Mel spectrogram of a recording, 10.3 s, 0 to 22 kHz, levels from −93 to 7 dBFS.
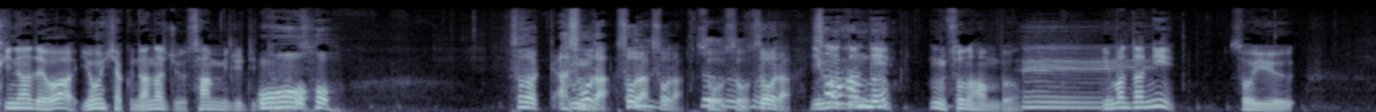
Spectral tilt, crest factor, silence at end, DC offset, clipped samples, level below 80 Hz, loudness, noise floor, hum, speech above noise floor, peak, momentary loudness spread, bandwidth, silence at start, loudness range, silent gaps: -5 dB/octave; 18 dB; 0.65 s; under 0.1%; under 0.1%; -54 dBFS; -23 LUFS; -60 dBFS; none; 38 dB; -6 dBFS; 9 LU; 16 kHz; 0 s; 3 LU; none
